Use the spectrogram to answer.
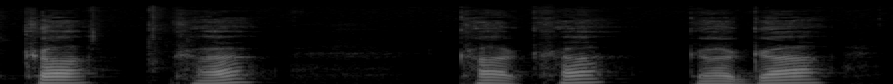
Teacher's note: One, the vocal cord, ka, no vocal cords. So you say ga, you can feel the vocal cords move.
